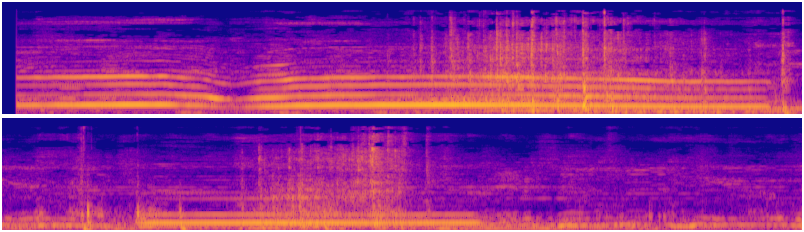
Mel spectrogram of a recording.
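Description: A person's voice holding two long, steady notes, the first about four seconds long with a brief dip in pitch about a second in, the second shorter, a mouth-made train horn for a wooden toy train. A few light clicks sound under the notes.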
